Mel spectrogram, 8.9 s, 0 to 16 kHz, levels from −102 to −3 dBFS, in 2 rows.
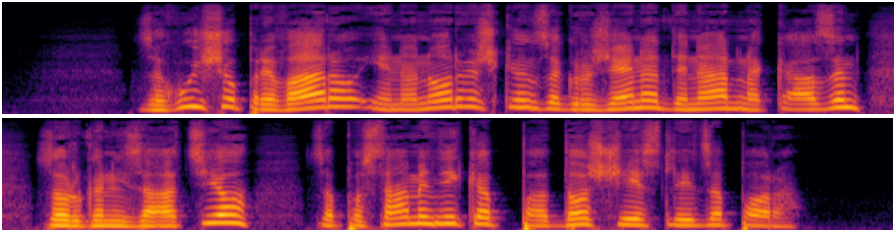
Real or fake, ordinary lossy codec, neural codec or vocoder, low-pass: fake; MP3, 64 kbps; vocoder, 44.1 kHz, 128 mel bands every 256 samples, BigVGAN v2; 14.4 kHz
